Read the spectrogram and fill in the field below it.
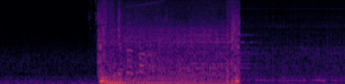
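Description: A loud burst of static hiss crackles briefly.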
